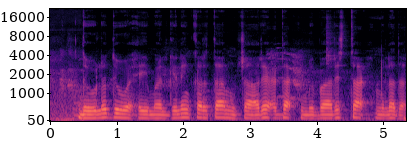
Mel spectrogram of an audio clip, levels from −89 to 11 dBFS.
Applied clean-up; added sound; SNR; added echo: none; none; none; none.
